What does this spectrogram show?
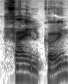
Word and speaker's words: Filecoin: comme une brique de bien le prononcer file coyne parce que sinon dans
